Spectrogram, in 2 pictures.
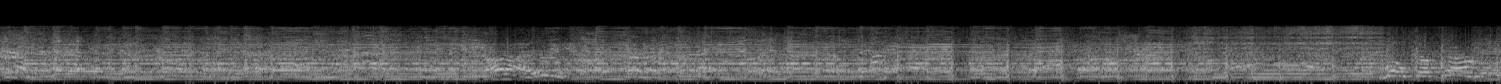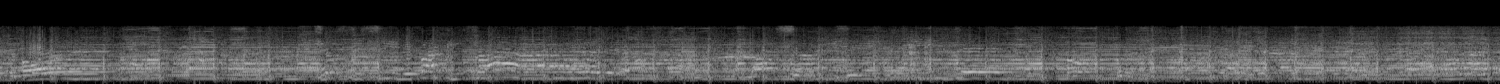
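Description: Small live band playing a song, led by strummed acoustic guitars, at a steady level throughout.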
